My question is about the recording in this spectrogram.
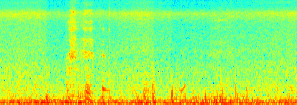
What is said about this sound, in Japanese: なんでフェリーに乗って風ガザガザの中ラジオを撮ってるいうとうんなんとなくですうん天気がいいのか悪いのかよくわからない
